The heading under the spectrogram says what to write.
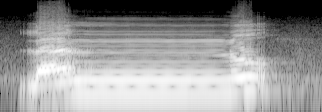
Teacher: لام نون زبر لن, نون حمزہ پیش نو, یہاں غنہ ہوگا, نون مشدد ہے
